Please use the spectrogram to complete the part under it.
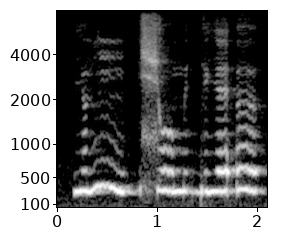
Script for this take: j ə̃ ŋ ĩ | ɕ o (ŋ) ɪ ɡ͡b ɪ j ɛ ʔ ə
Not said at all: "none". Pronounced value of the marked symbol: m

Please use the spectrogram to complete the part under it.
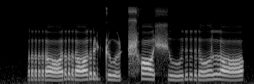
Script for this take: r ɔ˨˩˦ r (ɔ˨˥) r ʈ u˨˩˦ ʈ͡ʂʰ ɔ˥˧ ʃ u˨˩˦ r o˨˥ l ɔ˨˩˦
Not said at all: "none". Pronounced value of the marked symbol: ɔ˨˥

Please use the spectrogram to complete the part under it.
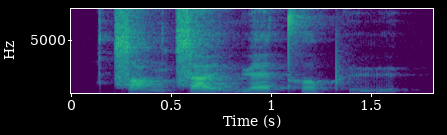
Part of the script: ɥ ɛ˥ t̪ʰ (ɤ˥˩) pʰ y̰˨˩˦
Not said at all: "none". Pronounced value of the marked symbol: ɤ˥˩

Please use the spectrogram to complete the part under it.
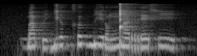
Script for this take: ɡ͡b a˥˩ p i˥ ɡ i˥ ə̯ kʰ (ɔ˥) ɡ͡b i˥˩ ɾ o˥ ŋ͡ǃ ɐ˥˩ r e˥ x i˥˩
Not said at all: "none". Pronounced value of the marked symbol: ɵ˥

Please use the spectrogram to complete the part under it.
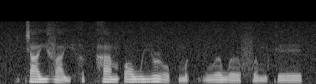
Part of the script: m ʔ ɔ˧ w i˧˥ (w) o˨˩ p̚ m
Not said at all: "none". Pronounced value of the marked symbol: ɹ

